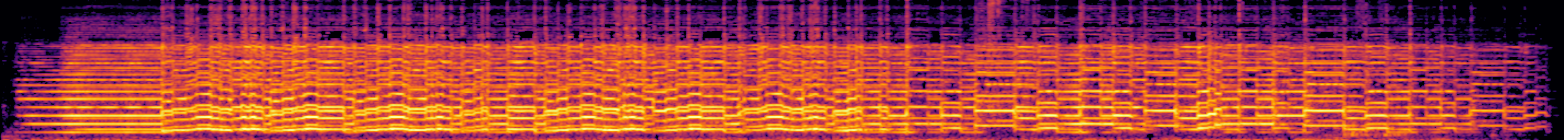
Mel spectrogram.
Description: La vielle est conçue comme instrument amplifié sans aucune résonnance propre. Le son est capté par des senseurs electromagnétiques (donc cordes en métal obligatoires).
Le son dépend bien entendu de l'amplification du signal des capteurs et peut être varier au moyen d'un égalisateur.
